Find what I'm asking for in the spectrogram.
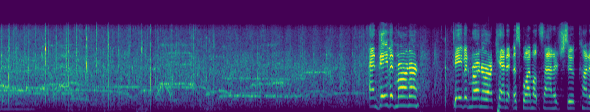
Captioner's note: cheering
